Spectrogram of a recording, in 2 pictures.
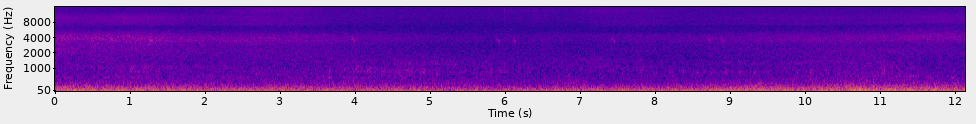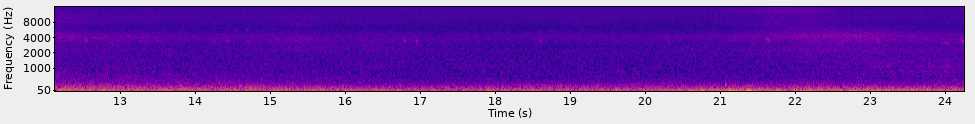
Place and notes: Jiuxianglan, Taimali Township 台東縣 - on the beach
on the beach, Sound of the waves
